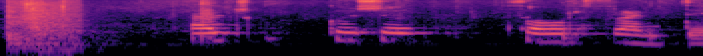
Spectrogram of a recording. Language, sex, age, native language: Icelandic, female, 8, Icelandic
